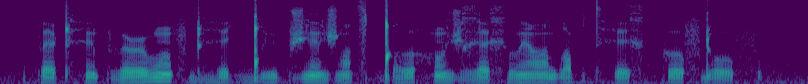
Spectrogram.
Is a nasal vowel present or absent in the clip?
present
